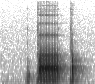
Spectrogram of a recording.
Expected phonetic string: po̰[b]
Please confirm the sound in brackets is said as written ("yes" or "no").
no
